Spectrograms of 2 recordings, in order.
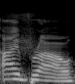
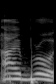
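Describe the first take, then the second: First: The second syllable sounds like 'brow'. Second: The second syllable sounds like 'brew'. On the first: The speaker calls it right. "it's eyebrow" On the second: The speaker calls it wrong. "That is wrong. Not eyebrow"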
